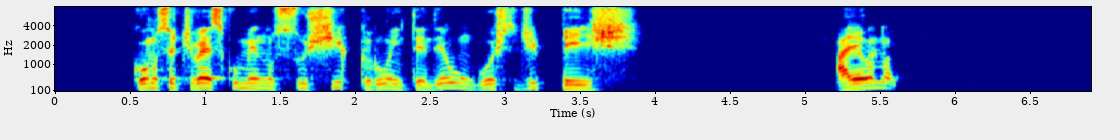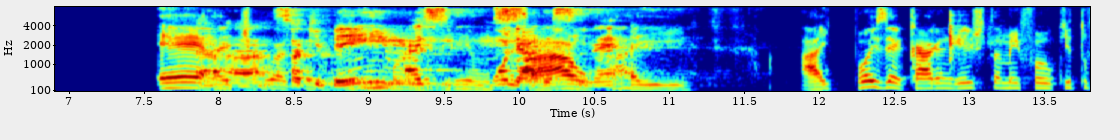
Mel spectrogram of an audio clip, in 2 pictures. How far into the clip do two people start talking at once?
7.8 s

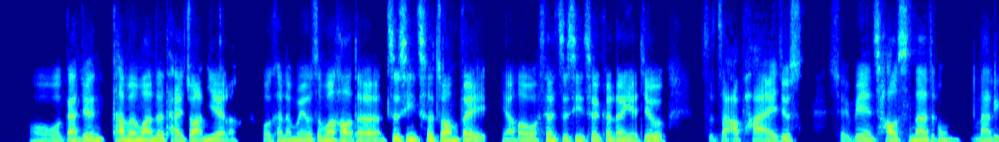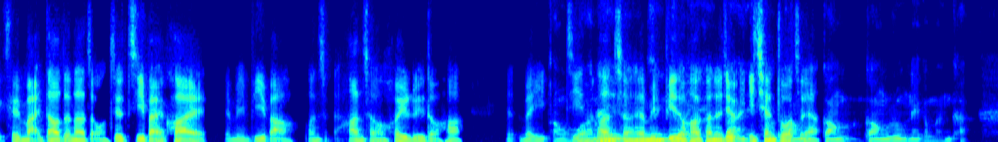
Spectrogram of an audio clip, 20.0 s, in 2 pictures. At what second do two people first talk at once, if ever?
15.7 s

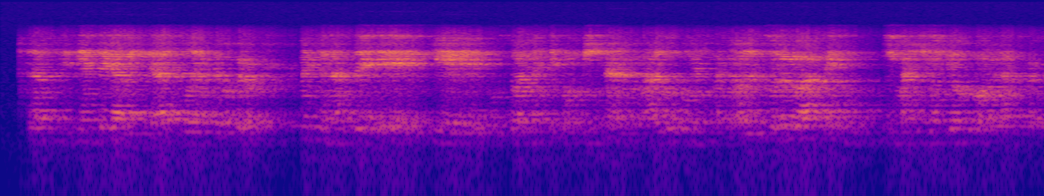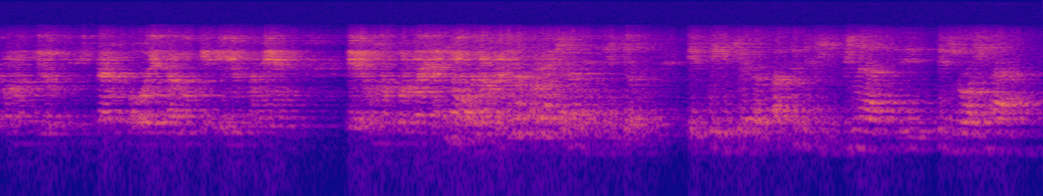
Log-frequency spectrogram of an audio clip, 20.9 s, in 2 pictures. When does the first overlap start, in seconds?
14.8 s

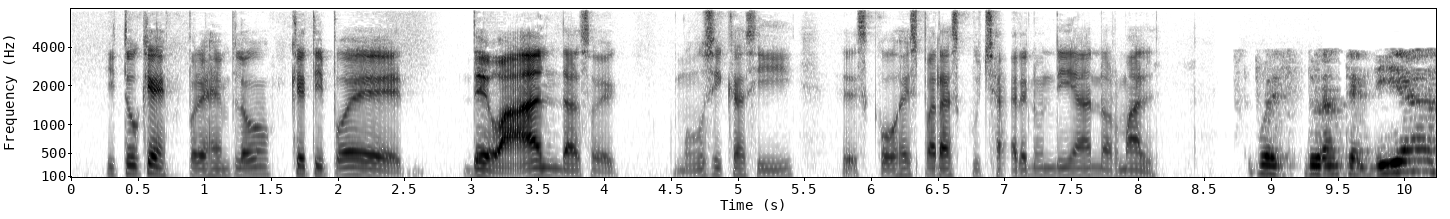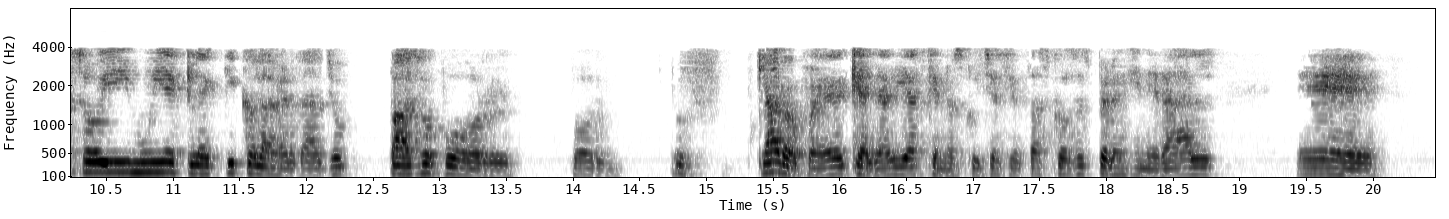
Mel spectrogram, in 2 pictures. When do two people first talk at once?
none

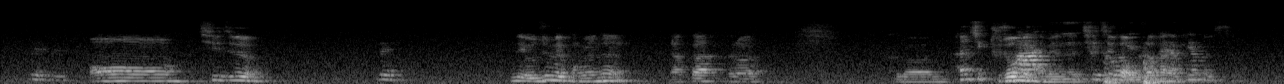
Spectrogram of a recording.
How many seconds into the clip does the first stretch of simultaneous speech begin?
10.1 s

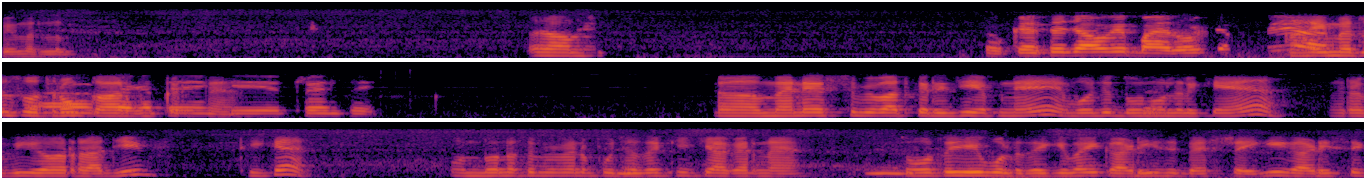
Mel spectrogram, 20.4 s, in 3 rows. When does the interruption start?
6.4 s

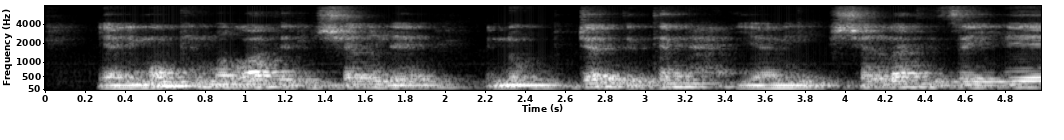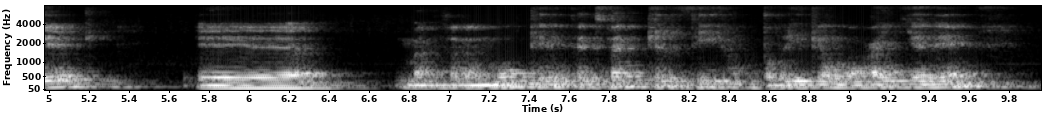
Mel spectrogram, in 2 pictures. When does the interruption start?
none

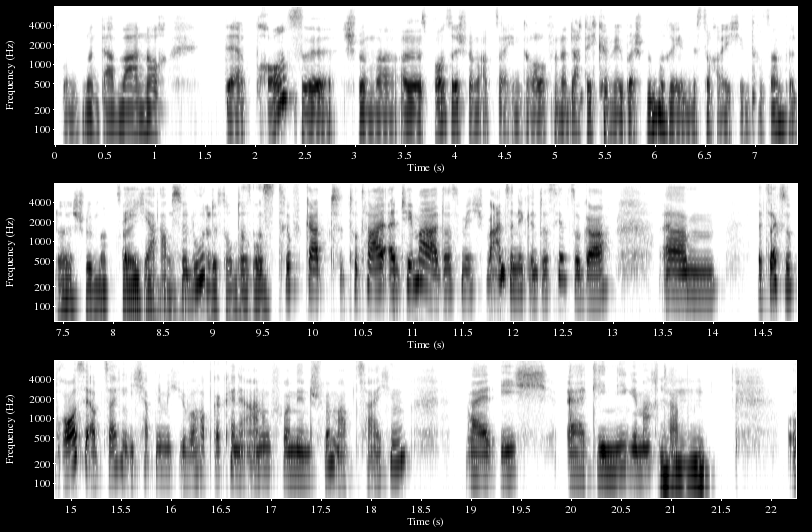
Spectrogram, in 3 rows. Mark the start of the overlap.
8.1 s

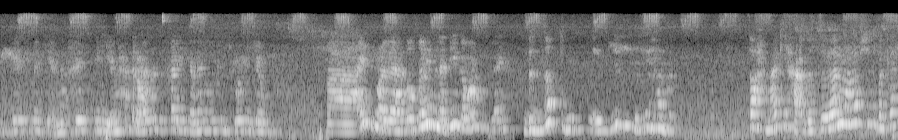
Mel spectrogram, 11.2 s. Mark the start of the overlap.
none

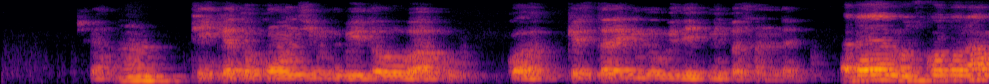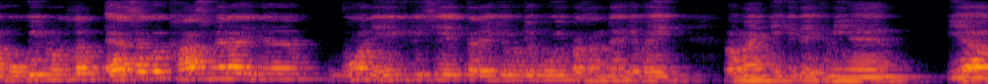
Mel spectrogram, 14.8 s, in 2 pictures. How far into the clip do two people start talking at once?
none

